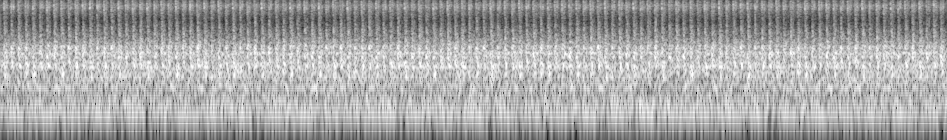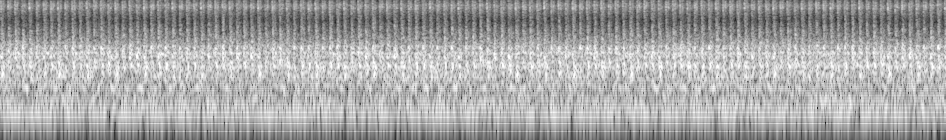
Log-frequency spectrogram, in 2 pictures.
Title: #Como achar barulho no motor? usando uma câmera estralo não era na bomba injetora sim no alternador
